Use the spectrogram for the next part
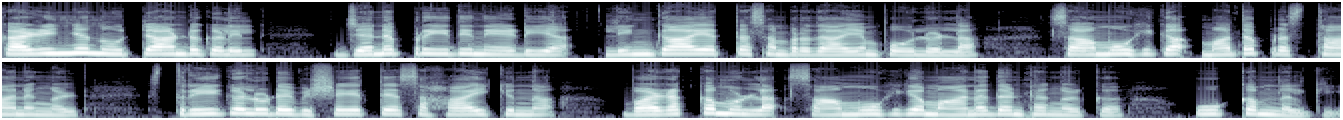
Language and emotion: Malayalam, neutral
